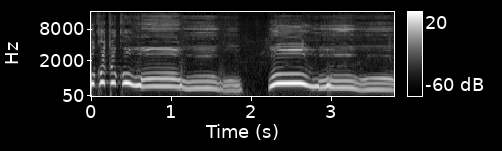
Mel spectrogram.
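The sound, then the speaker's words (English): A voice imitates a pigeon's cooing call: a quick stuttering start, then sustained, wavering low hoots in two long phrases with a brief pause between, fairly loud. “He said, "Wukutuku, woo, woo, woo, woo, woo, woo."”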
